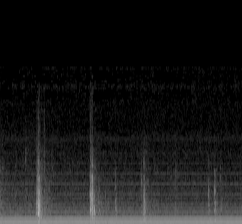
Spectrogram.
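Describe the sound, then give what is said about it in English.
An air conditioning unit runs in a room with a steady low electrical hum. A few faint, soft ticks sound over the hum. “I got the air conditioning rolling in here.”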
